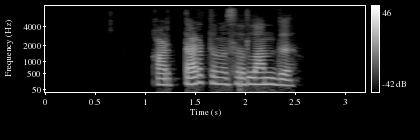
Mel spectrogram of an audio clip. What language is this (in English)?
Bashkir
